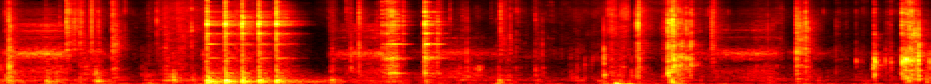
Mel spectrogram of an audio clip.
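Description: Metal spoon clinking against a ceramic mixing bowl, with a quick run of taps about two seconds in, followed by scattered clicks and knocks as a plastic sour cream tub is handled.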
